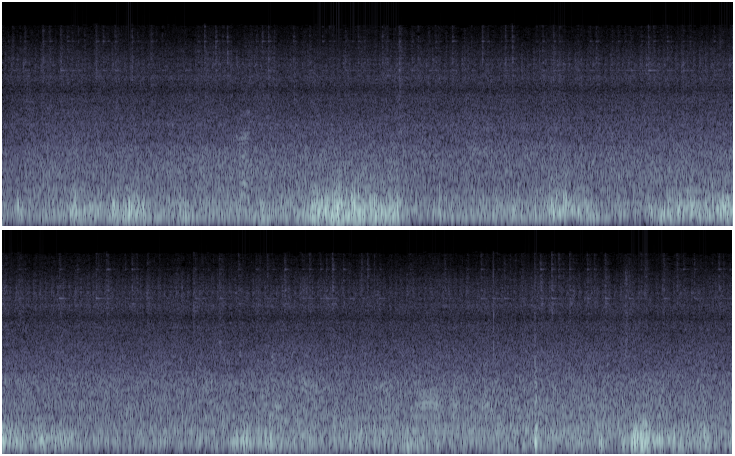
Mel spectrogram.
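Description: Outdoor noise of wind buffeting the microphone, with faint, indistinct voices in the background. A stronger gust comes about two and a half seconds in.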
